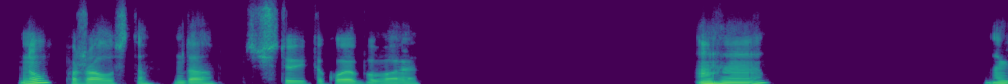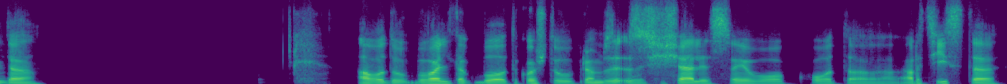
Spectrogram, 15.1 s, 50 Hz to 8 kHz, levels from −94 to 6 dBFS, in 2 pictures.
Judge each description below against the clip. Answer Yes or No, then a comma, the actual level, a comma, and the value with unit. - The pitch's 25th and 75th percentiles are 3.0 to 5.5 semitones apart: No, narrow, 2.4 semitones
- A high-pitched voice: No, low, 120 Hz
